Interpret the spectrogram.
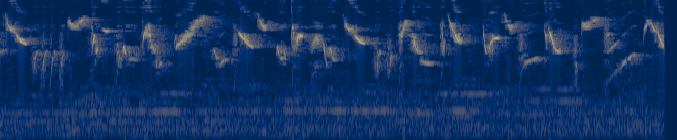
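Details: Black-throated canary singing its original song: a loud, fast, continuous warble of bright, high whistled and slurred notes, many sweeping down then rising, tumbling without pause.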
